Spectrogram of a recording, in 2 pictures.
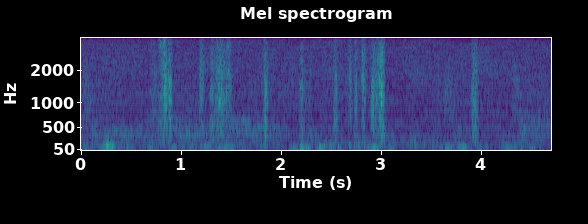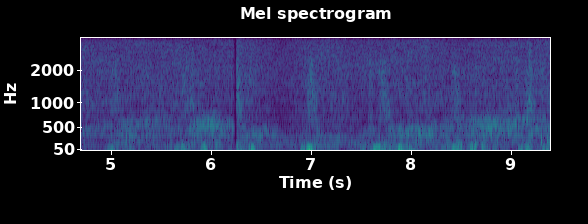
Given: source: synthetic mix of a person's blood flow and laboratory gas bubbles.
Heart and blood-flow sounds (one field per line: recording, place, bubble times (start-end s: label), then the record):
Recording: Doppler ultrasound of blood flow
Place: subclavian vein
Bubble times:
9.14-9.23 s: bubbles
9.27-9.40 s: bubbles
From the record:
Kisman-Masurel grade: 211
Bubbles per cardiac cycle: several, 3 to 8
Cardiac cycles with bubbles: 1 to 10%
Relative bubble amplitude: barely perceptible (0.100 to 0.250)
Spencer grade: 1 (occasional bubble signal discernible with the cardiac motion signal, with majority of cardiac periods free of bubbles)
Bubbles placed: anywhere in the cardiac cycle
